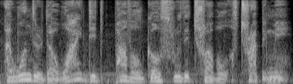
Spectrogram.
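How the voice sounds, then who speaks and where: A man's voice: medium pitch, animated, normal speed, soft background music, lightly acted. An actor playing a brooding captive soldier in a video game, narrating his bitter thoughts as an inner monologue. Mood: bitter, reflective.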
